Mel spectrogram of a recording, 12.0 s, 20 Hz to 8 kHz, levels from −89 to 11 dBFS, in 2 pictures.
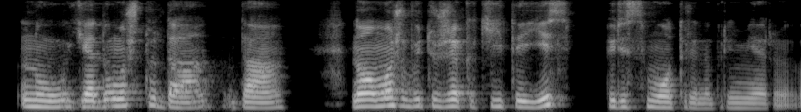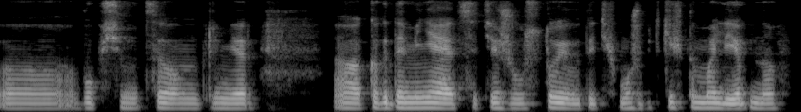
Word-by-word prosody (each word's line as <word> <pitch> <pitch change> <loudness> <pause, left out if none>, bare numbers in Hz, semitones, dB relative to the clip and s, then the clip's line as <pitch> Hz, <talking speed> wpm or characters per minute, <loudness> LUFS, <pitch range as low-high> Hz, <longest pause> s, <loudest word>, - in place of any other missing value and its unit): Ну, 170 -1 +4
я 165 0 +6
думаю, 185 +2 +3
что 185 +2 -2
да, 150 0 0
да. 145 +1 +1 0.5
Но, 175 +1 +10
а - - +9
может 190 0 +5
быть, 180 +1 -4
уже 175 +1 +5
какие-то 175 -1 -4
есть 195 +8 +3 0.2
пересмотры, 160 -4 -1
например, 130 0 -6
а, 125 0 -7
в 130 - -14
общем 135 0 -7
и - - -14
целом, 130 -1 -4
например, 130 0 -4 0.6
а, 130 -1 -1
когда 140 +1 -3
меняются 135 -2 0
те 135 - -6
же 130 -1 -8
устои 130 +2 -3
вот 125 0 -8
этих, 125 - -10
может 130 -1 -8
быть, 140 - -27
каких-то 145 +1 -8
молебнов, 130 -1 -2
140 Hz, 165 wpm, -25 LUFS, 130-165 Hz, 0.6 s, Но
